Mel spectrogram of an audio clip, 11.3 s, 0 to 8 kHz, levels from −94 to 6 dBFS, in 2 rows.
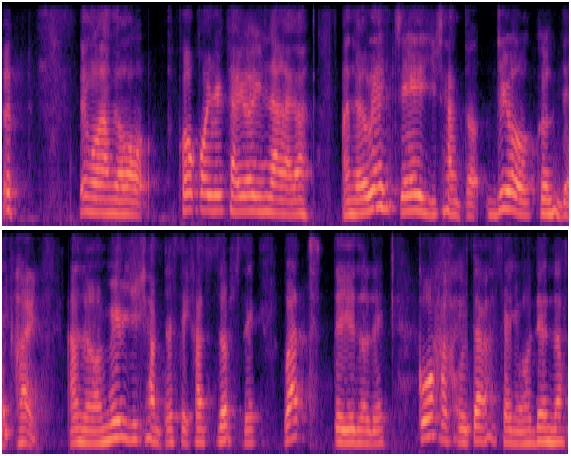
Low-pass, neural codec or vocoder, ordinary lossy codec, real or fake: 7.2 kHz; codec, 16 kHz, 2 kbps, FreqCodec, smaller model; Opus, 32 kbps; fake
